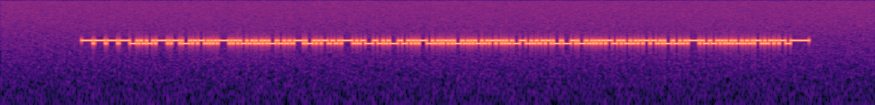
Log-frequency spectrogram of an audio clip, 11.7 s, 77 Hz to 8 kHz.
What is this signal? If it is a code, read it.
RTTY (45.45 baud, 170 Hz shift), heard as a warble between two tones, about 1250 Hz centre. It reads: XE4F DE VE8LT TNX FER QSO PETER, 73 AND GL.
